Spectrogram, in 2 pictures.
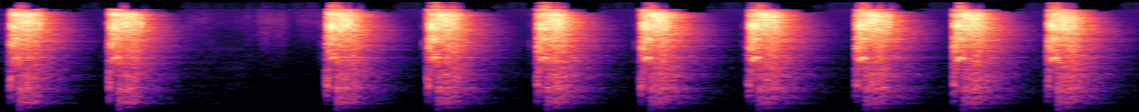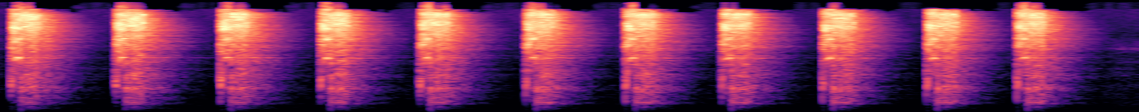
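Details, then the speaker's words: Airsoft gun gearbox, dry-firing test after fixing the motor pinion: sharp, even clacks about twice a second with a rough rattle, shriekier since the motor moved; off-centre gear bushing, with no parts warming. "so um sounds like it got a lot more shriekier so the motor has definitely moved now this isn't going to be the best sounding gun basically because the uh one of the bushings and the"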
